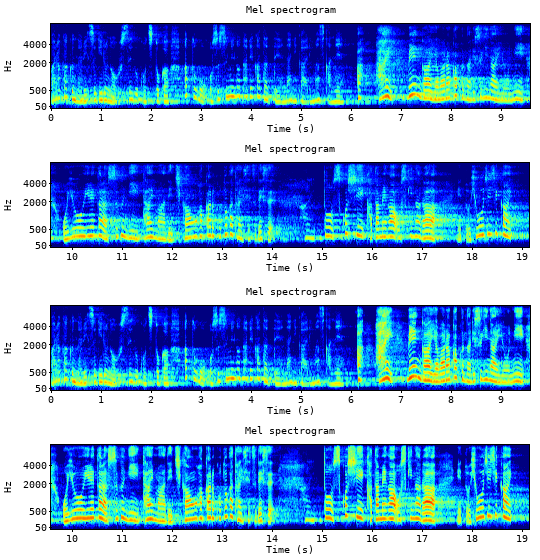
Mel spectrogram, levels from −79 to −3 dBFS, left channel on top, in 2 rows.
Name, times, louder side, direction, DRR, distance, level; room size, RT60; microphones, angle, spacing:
voice 1, 0.0-5.9 14.5-14.9, equal, 5° right, 8 dB, 1.0 m, -33 dB
voice 2, 6.1-14.6 15.0-18.8, right 5 dB, 85° right, 15 dB, 0.7 m, -25 dB
26.0 x 20.5 x 9.0 m, 2.9 s
head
